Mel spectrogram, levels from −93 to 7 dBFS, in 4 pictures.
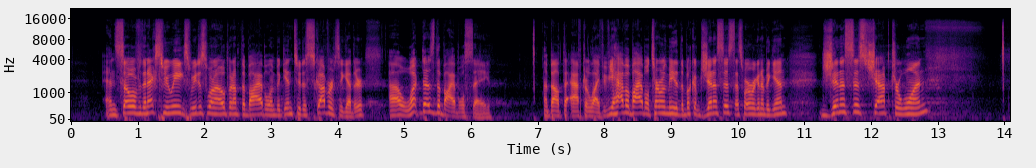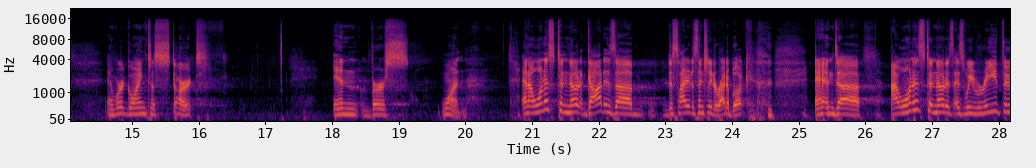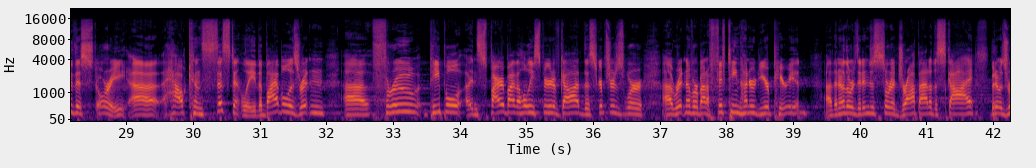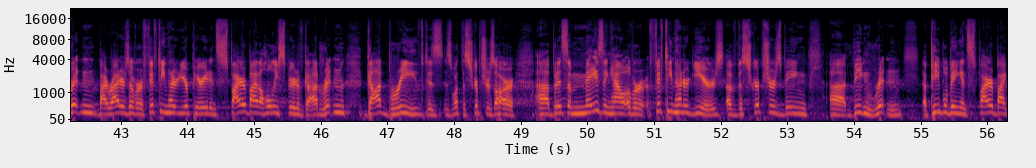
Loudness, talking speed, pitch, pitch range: -29 LUFS, 190 wpm, 195 Hz, 165-215 Hz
